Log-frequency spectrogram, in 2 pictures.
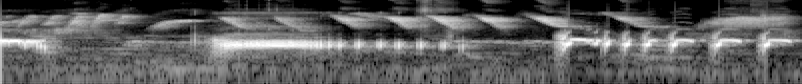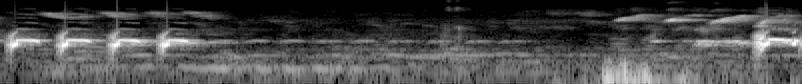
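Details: A local zebra dove pair in full voice answering each other in a duet: a loud burst, then a fast staccato string of clipped cooing notes that fades, with scattered high chirps above and a short silence before singing resumes.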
